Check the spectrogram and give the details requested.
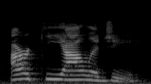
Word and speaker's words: archaeology: that is completely confused archaeology AE says e in this word and here we have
